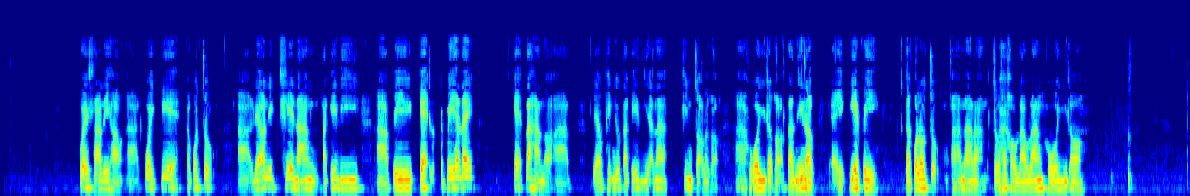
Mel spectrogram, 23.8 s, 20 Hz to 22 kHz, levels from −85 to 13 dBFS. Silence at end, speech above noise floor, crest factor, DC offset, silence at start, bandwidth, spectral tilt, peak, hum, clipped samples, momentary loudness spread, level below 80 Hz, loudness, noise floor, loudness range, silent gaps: 1.2 s; 49 dB; 22 dB; under 0.1%; 1.6 s; 11.5 kHz; -7 dB/octave; -2 dBFS; none; under 0.1%; 17 LU; -70 dBFS; -24 LUFS; -72 dBFS; 7 LU; none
